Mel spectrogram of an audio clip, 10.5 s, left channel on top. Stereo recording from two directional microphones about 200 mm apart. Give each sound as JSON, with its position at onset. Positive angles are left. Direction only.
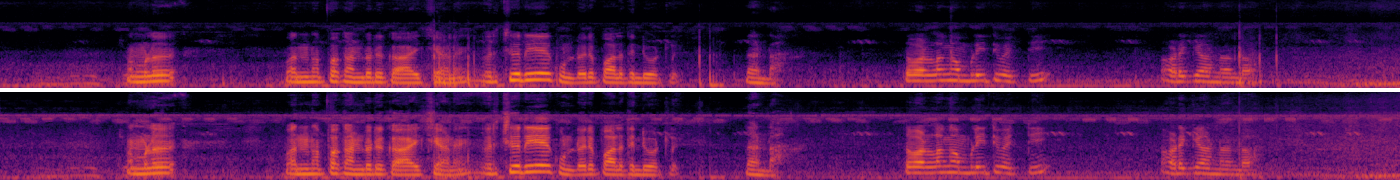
{"t": 0.9, "sound": "cricket", "side_deg": -5}
{"t": 2.1, "sound": "speech", "side_deg": -20}
{"t": 6.7, "sound": "cricket", "side_deg": -35}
